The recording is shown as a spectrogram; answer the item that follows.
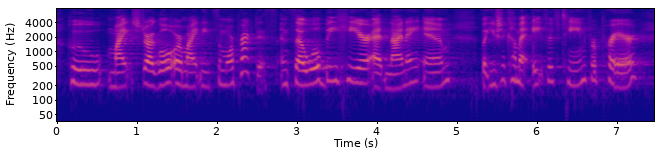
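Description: At a moderate pace, a woman speaks in a passionate tone at a fairly high pitch with ordinary pitch variation, over noticeable background noise. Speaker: church class leader. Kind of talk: church announcement. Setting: church with congregation.

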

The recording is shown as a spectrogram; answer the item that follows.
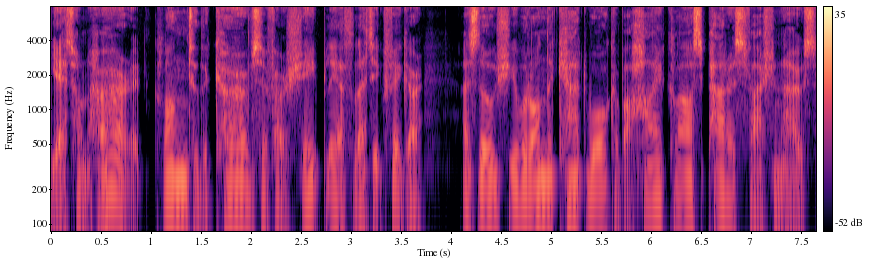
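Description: Someone simply reads the text aloud, plainly.

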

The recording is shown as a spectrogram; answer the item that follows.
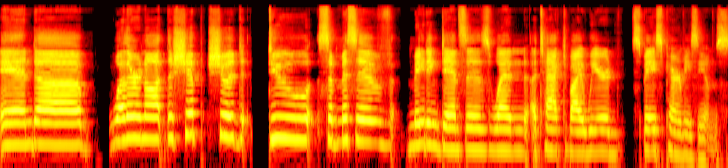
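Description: Speaking very slowly with lively intonation, a woman at medium pitch comes through on a very clean recording with a silent background. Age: 30s. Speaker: podcast host. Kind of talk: casual chat.

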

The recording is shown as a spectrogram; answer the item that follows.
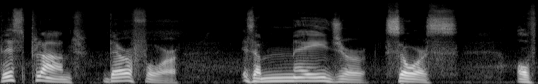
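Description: A man with an Irish accent and a dark, mellow tone speaks very slowly with lively intonation. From northern Ireland. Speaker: ecologist guide. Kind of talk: guided nature walk. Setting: outdoors.

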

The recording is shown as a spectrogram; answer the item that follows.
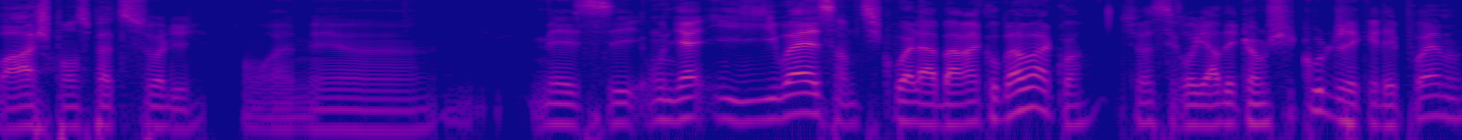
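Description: Talking at a fairly quick pace, a man with an unremarkable speaking voice keeps a fairly low pitch and ordinary pitch variation. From Vienne, France. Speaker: comedian. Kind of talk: casual chat. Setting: studio.

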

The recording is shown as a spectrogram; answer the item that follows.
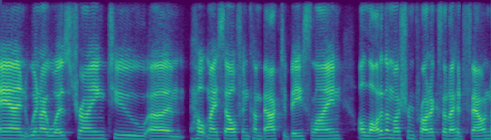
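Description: A woman's fairly low voice, monotone and flat, over a quiet background. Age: 20s. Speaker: mushroom product business owner. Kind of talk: casual chat.

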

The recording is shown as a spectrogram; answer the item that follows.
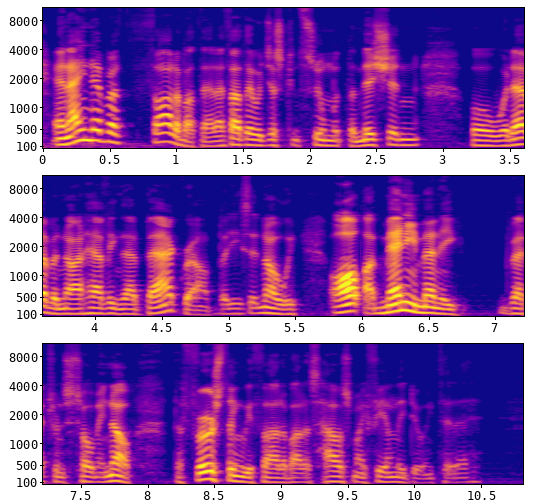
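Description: With an American accent, a man speaks at a very fast pace with a medium pitch and ordinary pitch variation. His loudness swings widely. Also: very clean recording, silent background. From Massachusetts, Boston area. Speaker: investment advisor. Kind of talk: radio interview. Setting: radio studio.

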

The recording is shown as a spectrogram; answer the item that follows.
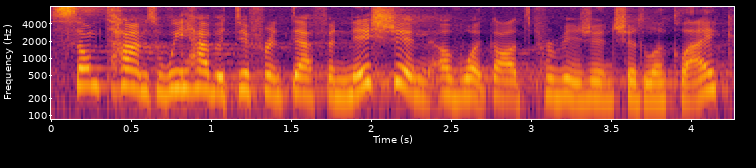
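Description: A woman talks in an animated tone at a moderate pace. Her pitch is high. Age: 20s. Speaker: youth pastor. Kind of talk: sermon. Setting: church with live congregation.

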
